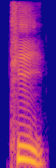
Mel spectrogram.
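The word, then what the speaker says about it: ที่: T 한국어 T보다 짧게 발음.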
